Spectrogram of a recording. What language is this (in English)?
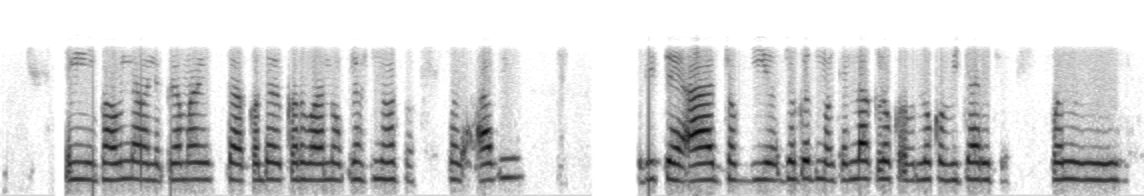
Gujarati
